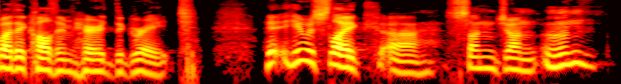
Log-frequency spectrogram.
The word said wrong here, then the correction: Kim Jong-un: Kim Jong-un, okay?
